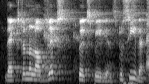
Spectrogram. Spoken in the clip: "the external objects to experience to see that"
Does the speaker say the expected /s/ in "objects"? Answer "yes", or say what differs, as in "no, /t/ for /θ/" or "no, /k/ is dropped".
yes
